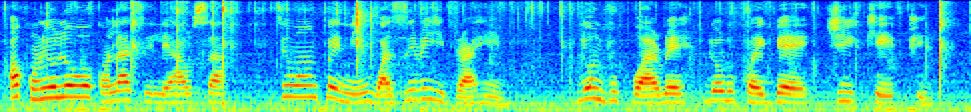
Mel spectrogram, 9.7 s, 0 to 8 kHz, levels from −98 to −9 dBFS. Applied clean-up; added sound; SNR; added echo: none; Crack / Crackle; 13 dB; none.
